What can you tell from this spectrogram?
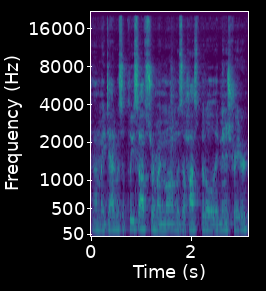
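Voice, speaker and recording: Speaking at a very fast pace, a man with an American accent uses a medium pitch, a somewhat breathy quality and fairly even intonation. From Northern California (Richmond). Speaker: 911 dispatch center manager introducing himself. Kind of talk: casual video introduction. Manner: hesitant with many fillers.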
